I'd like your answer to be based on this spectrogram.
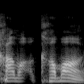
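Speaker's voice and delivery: put-on, imitated Vietnamese accent. Retelling how a woman said thank you in Vietnamese, imitating a Vietnamese accent. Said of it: "You got to do the accent".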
